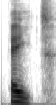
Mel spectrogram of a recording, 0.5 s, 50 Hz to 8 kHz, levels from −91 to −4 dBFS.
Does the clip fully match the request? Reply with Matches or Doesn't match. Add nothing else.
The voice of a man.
Matches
